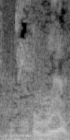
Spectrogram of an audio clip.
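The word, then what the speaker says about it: Harrell: a full year of calling him KT Harold that his true pronunciation is harell even the Auburn people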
